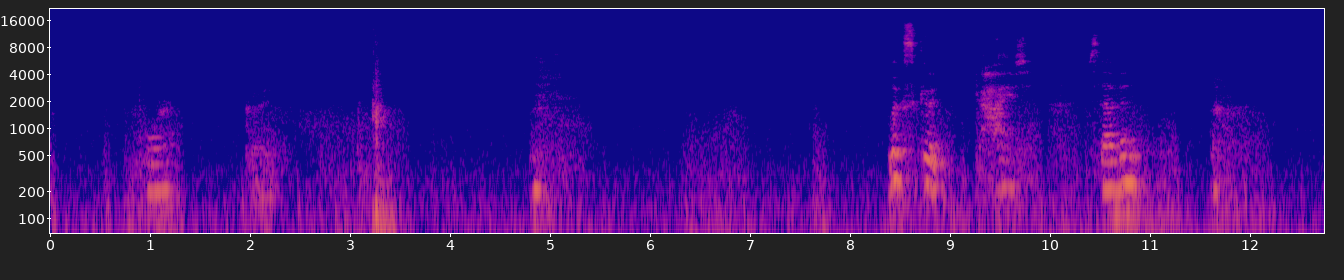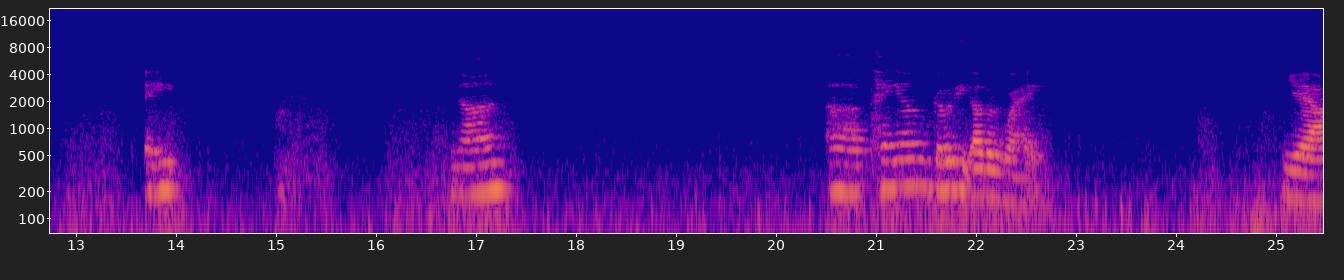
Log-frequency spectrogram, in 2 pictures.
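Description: A young woman speaks calmly and clearly, close by, in short phrases with pauses.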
